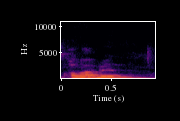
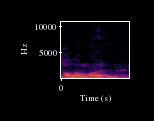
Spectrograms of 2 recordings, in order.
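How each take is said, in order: First: The last syllable sounds like 'man'. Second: The last syllable sounds like 'mun'. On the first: The speaker calls it wrong. "earlier it was pronounced as" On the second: The speaker calls it right. "it's actually Palaman, and with M U N pronunciation"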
